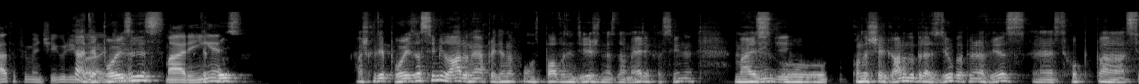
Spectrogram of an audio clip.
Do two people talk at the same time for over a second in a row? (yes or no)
yes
